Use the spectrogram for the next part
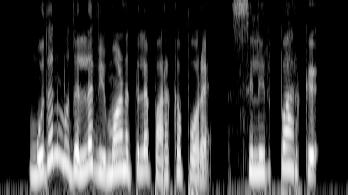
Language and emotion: Tamil, happy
